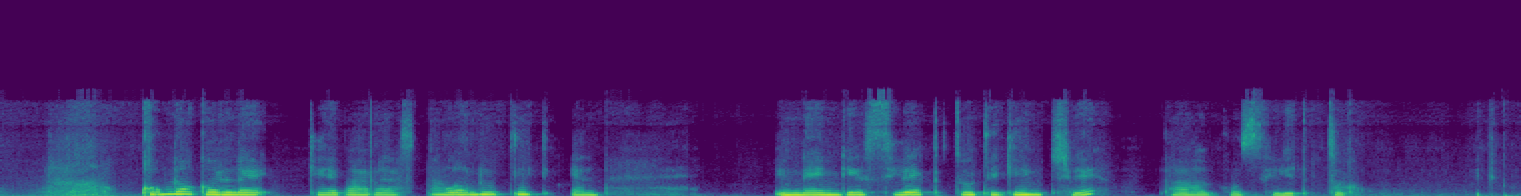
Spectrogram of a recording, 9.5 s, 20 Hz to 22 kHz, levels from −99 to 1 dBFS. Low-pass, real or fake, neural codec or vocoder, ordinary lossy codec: 10.8 kHz; fake; codec, 24 kHz, 1.5 kbps, HILCodec; Opus, 24 kbps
